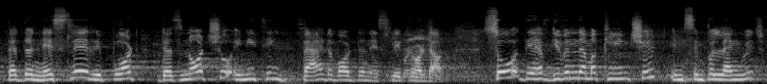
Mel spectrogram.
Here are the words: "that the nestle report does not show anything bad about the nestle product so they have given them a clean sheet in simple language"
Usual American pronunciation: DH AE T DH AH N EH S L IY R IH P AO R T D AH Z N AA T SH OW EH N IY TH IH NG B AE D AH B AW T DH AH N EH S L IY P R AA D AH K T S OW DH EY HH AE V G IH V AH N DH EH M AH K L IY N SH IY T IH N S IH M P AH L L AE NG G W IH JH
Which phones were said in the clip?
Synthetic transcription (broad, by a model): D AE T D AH N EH S L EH R IH P AO R T D AH Z N AA T SH OW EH N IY T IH NG B AE D AH B AW T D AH N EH S L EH P R AA D AH K T S OW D EY HH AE V G IH V AH N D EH M AH K L IY N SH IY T IH N S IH M P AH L L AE NG G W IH JH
